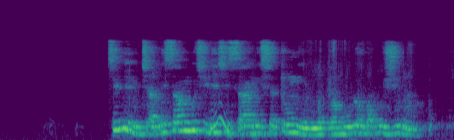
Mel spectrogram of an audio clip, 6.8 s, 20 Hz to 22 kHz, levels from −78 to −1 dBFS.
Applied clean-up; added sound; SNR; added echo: neural separator model SepFormer DNS4.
